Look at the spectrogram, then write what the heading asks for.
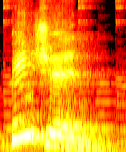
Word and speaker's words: pigeon: Next word is pigeon. P-I-G-E-O-N. Pigeon. In the word pigeon, G sound J. J. We are getting the soft G sound J.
